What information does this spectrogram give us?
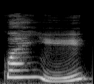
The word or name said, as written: guan1yu2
